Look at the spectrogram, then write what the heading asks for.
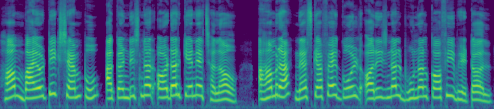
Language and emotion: Maithili, neutral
